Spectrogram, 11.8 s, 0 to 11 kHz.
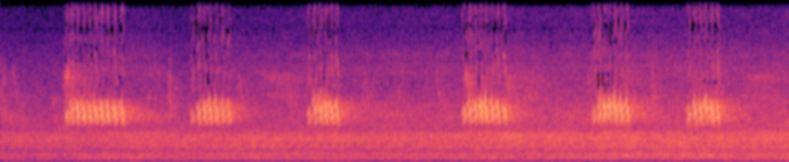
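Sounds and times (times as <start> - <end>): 
European greenfinch Chloris chloris calls: 1.0 - 2.0, 2.8 - 3.6, 4.6 - 5.2, 6.9 - 7.7, 8.9 - 9.7, 10.3 - 11.0.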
